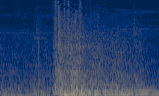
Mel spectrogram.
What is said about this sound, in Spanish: Abren una puerta y entran en una sala.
